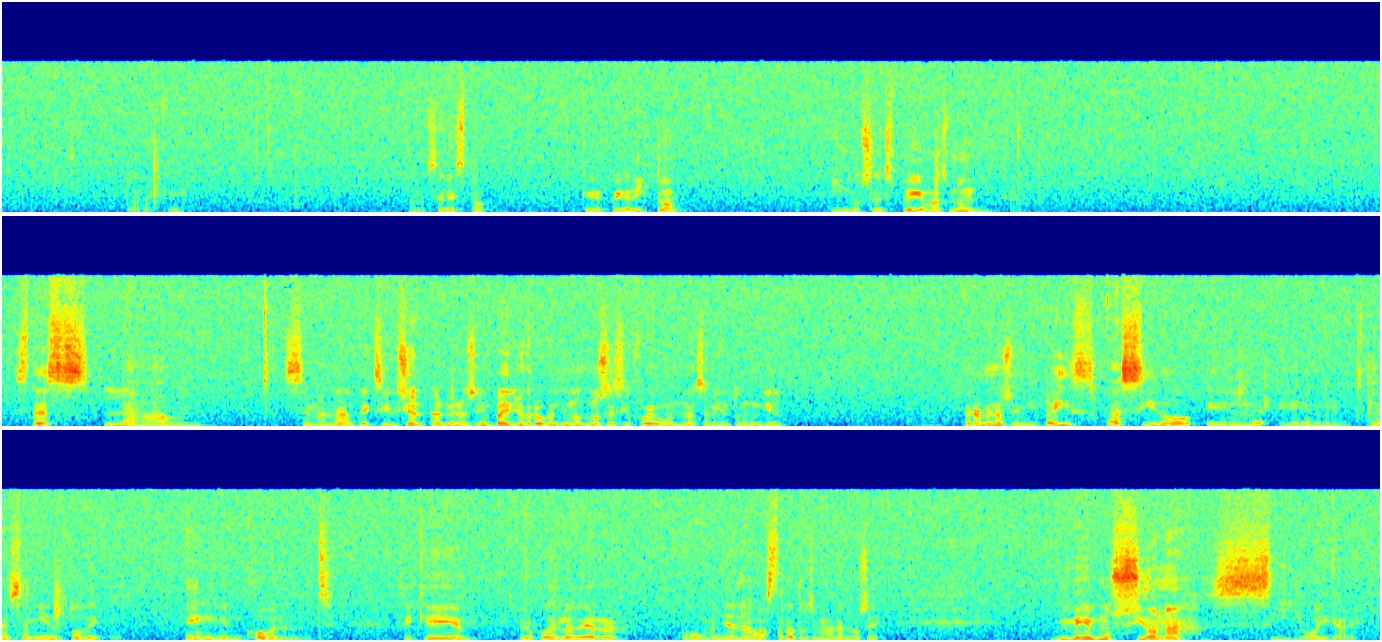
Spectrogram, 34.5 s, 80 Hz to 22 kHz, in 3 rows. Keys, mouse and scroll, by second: 0.4 right click, 2.1 shift+right click, 3.7 click, 4.7-6.2 middle drag, 6.4 scroll up 1, 7.3 right click, 8.3 shift+right click, 9.5 click, 11.6-12.1 scroll down 1, 12.1-13.7 middle drag, 15.4-15.8 scroll up 1, 15.9 scroll down 1, 17.3 click, 27.2 right click, 27.6-29.5 middle drag, 30.5-34.2 drag.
